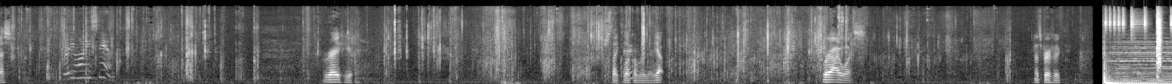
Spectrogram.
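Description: Footsteps crunch on icy snow.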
